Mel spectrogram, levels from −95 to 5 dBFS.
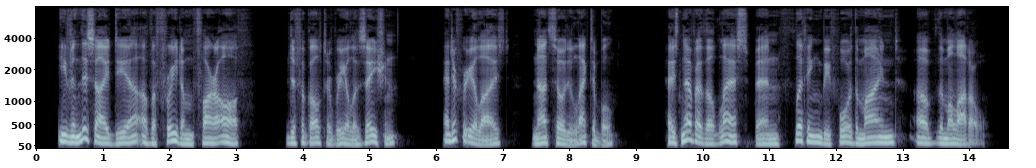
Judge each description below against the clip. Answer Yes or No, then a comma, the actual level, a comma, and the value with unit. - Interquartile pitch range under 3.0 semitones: No, average, 4.1 semitones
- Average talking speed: No, slow, 110 wpm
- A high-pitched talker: No, low, 110 Hz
